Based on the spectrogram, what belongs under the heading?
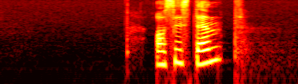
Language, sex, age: Norwegian, female, 34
